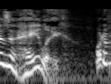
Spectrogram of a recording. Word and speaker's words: Hallie: a very interesting spelling I think her name is Haley um but she spells it h a l l i e and so then it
